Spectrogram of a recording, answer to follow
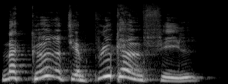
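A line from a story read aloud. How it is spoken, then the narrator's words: Exclaiming. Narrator (French): s'écrie-t-il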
